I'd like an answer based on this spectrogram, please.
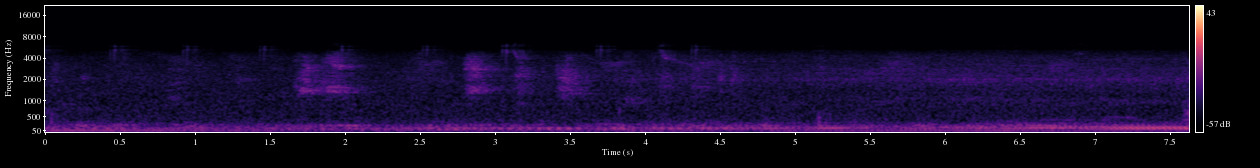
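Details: A male English bulldog puppy gives a few short, high whimpering yips over a steady low rumble.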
